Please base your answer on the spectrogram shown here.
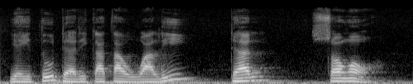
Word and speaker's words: Songo: Anak-anakku sekalian, Wali Songo adalah terdiri dari dua kata, yaitu dari kata wali dan songo. Kalau orang Indonesia sanga, tapi kalau orang Jawa bacanya songo.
